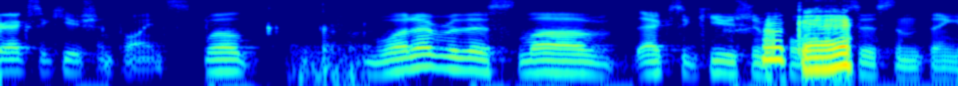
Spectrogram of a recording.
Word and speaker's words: LV: Actually, it's not pronounced level, it's pronounced love.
